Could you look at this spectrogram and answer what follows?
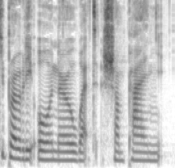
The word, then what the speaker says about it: champagne: Two syllables. Champagne. Repeat after me. Champagne. Champagne. So first syllable, the letters C-H-A-M are pronounced champ. Champ. So you've got the CH, the letter CH, pronounced sh, sh. And you've got the nasal sound en.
